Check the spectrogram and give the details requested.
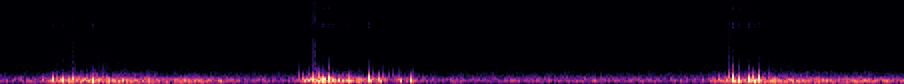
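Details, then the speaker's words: Three breath sounds through a stethoscope, the first two normal, the last with coarse bubbling crackles like stepping on dry leaves: coarse crackles. "vamos a escuchar un ejemplo de crepitante presta bastante atención sobre todo el sonido no escuchar muy bien de que se escucha como un burbujeo como picaron pisar hojas secas"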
